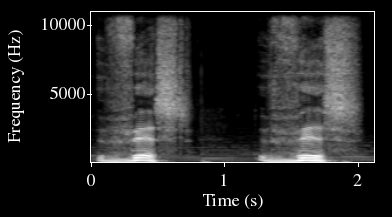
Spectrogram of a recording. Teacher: sometimes closer to the English F, especially at the beginning of words. So in this one, the V is quite a strong V, right? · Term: V sound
